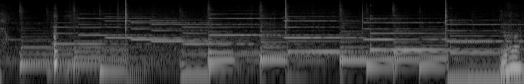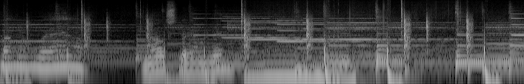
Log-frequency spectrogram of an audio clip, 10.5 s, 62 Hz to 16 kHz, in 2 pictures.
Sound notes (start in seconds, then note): 4.2 humming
